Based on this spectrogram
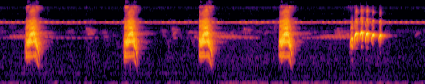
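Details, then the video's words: Long-tailed shrike sounds meant to provoke other shrikes to sing: four grating rasps about a second apart, followed by a quick trilled chatter. "Burung cendet gacor Bikin cendet bahan terpancing ikut gacor"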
